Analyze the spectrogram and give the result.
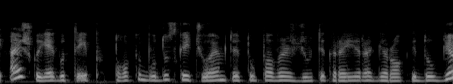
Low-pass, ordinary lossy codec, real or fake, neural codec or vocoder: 7.2 kHz; MP3, 32 kbps; fake; vocoder, 44.1 kHz, 128 mel bands, Pupu-Vocoder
